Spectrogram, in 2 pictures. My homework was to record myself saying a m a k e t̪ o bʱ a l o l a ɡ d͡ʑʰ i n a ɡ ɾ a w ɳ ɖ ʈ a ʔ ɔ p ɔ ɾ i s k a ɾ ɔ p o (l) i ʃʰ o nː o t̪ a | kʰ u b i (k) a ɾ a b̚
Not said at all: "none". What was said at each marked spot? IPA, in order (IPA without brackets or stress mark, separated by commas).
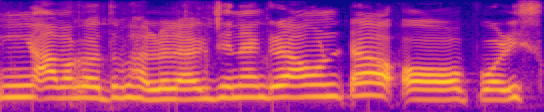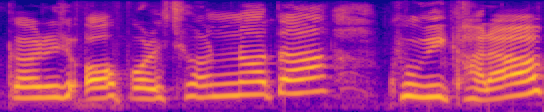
ɾ, kʰ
